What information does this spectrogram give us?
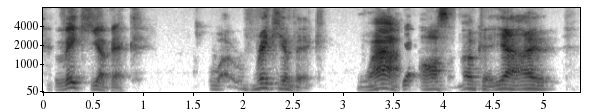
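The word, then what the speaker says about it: Reykjavík: it's pronounced Reykjavik.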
